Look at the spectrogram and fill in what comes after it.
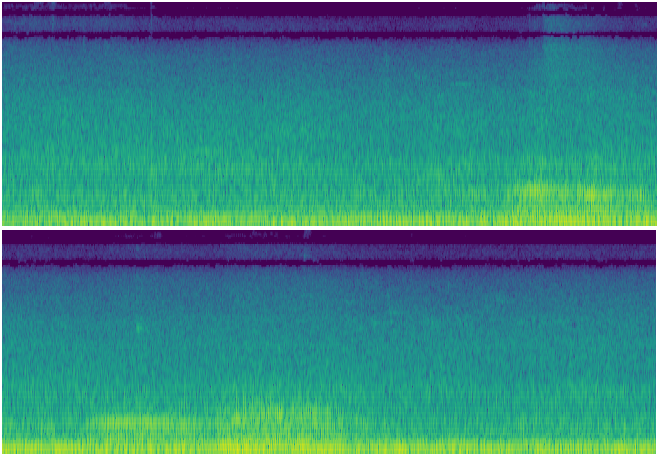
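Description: Diesel express train pulling out of the station and coming closer, a steady low engine rumble that swells twice as the engines work harder, about five seconds in and again about eight to ten seconds in.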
